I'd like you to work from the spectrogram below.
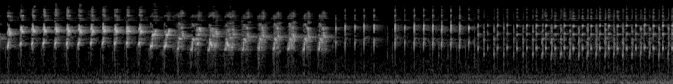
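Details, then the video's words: Lovebird in a long 'ngekek' run: loud scratchy notes repeated nearly three times a second, fading slightly, briefly pausing, then resuming as a faster, thinner buzzing chatter. "lovebird ngekek panjang"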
